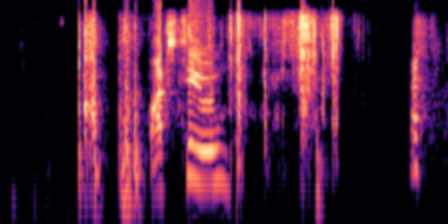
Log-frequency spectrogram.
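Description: Plastic wrap crinkles and tears as a box is unwrapped.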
